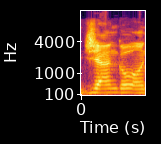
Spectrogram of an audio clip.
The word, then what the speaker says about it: Django: And he's back with a silent D in Django Unchained, where he's in the West and he's hunting down bad people.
